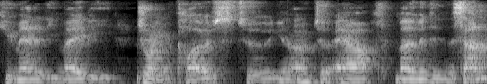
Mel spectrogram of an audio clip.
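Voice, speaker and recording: The man's voice is fairly low in pitch and somewhat breathy. Audible room echo surrounds it. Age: 70s. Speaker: environmental activist. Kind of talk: interview. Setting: podcast. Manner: hesitant, many fillers.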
